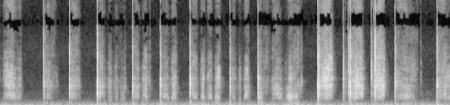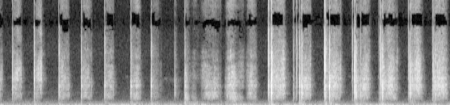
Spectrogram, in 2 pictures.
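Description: Long nails trace and scratch along the outline of a brown crayon printed on a thin, flat, glossy coated cardboard flash card resting on a fabric cloth. About thirty quick, dry scratching strokes are heard, bright and hissy with almost no low end. Each stroke stops dead with no ring, over a quiet background.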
